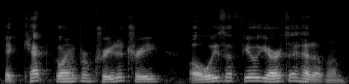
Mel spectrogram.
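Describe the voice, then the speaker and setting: Older male narrator, mid pitch, for a children's audiobook read aloud. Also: lively intonation, normal speed, a little mellow. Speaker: audiobook reader.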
